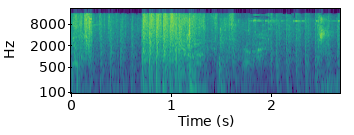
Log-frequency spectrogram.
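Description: Gunshots ring out from a short distance.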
